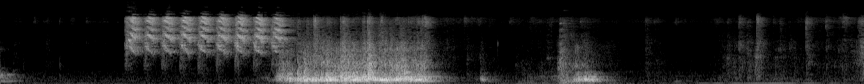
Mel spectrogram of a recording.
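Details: Hand-fed ringneck parrot chick begging during feeding: a burst of rapid rasping pulsed squeaks, then loud broad rushing and clattering noise and scattered knocks.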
